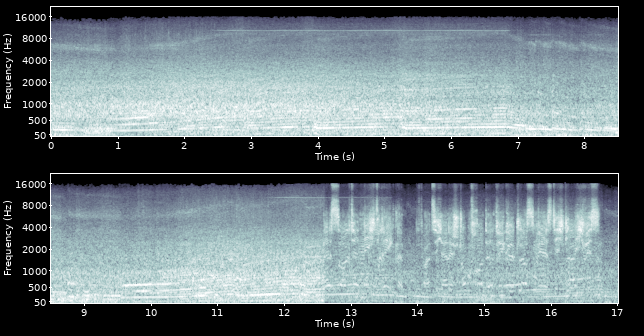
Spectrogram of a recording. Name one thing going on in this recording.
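A Formula One car engine screams at high revs, shifting up and down through the gears.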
